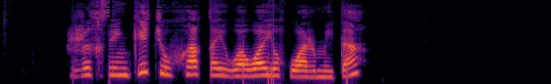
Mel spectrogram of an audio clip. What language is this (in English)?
Puno Quechua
